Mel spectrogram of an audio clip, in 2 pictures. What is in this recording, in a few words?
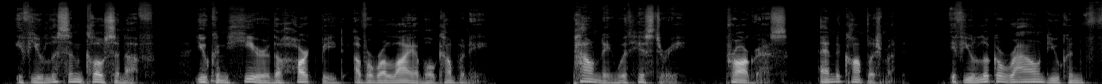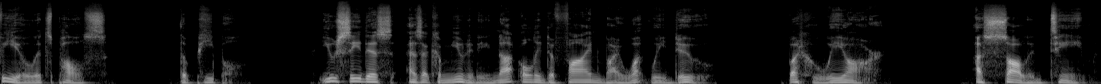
english canadian corporate videos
